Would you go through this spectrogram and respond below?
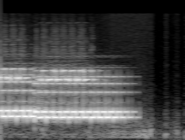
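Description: A telephone rings with a bright, steady electronic trill lasting over a second, loud and close, then cuts off abruptly into near silence.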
